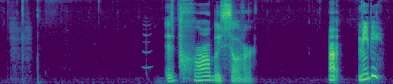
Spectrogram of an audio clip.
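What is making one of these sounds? Small metal jewellery pieces click softly as they are handled.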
